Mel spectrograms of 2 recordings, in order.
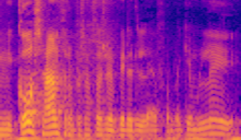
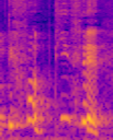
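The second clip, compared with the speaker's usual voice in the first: high-pitched, broken-off question; mock bewilderment; slower than usual. Student baffled by headmaster's order, squeaky mock confusion. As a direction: blurt it in comic high-voiced disbelief.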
